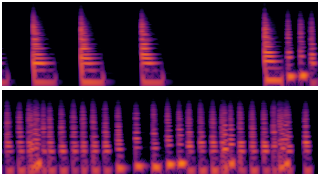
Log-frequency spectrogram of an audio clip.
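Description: Short, clicky Serum synth bass notes from the Fundamentals preset: four single notes, then after a short gap a fast run of short repeated bass notes as a melody is sketched in the piano roll.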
